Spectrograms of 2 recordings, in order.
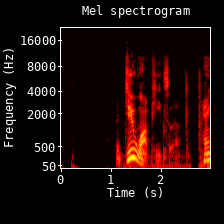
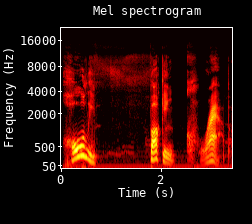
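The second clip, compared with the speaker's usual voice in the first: amazed exclamation; 6 semitones higher, 5 dB louder, much slower than usual. Real, not acted. Amazed at Chinatown's history.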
